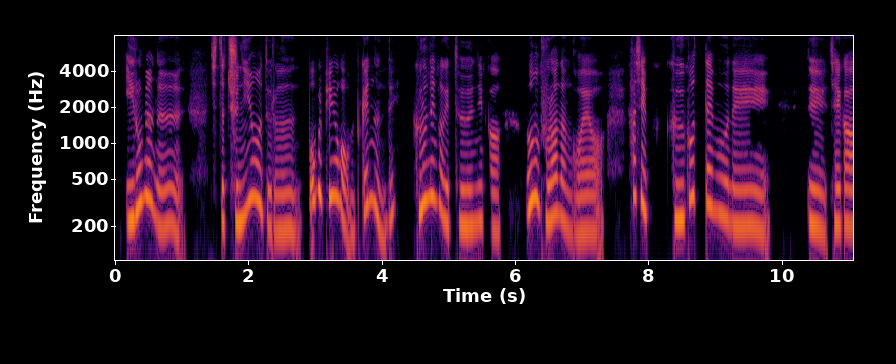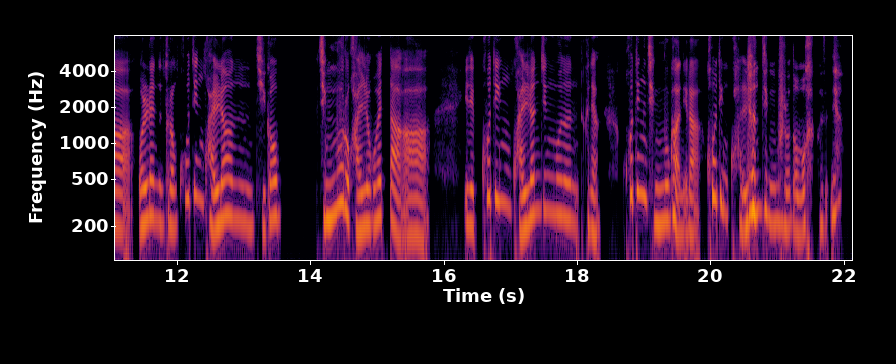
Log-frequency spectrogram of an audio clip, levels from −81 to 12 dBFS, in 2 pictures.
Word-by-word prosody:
'이러면은 220 - +1 0.4
진짜 215 - -1
주니어들은 215 - +1
뽑을 390 -3 +4
필요가 355 -7 +3
없겠는데?' 240 - -3 0.2
그런 310 +5 +3
생각이 300 -11 +1
드니까 205 -2 -2 0.4
너무 325 +6 +6
불안한 230 -5 0
거예요. 180 0 -3 0.4
사실 345 -5 +2
그 265 - -33
그것 240 +11 0
때문에 205 - -1 0.6
네 200 -4 0
제가 205 -2 +2
원래는 215 +1 +2
그런 200 -2 -1
코딩 345 0 -4
관련 220 0 +1
직업 230 +5 0 0.6
직무로 245 +4 +4
가려고 200 +3 +1
했다가 175 -8 0 0.5
이제 205 -1 0
코딩 330 -4 -1
관련 215 +9 +2
직무는 250 -5 -3
그냥 185 -4 -3 0.4
코딩 370 -1 +1
직무가 220 -2 +2
아니라 - - 0
코딩 335 -7 +1
관련 255 +8 +4
직무로 210 -7 -2
넘어가거든요. 205 - -4
225 Hz, 270 characters per minute, -23 LUFS, 200-275 Hz, 0.6 s, 너무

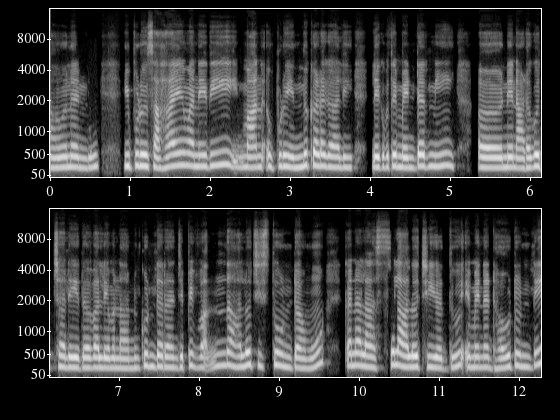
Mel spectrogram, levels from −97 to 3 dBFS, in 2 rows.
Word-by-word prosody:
అవునండి. 220 0 0 0.4
ఇప్పుడు 255 +1 +4
సహాయం 250 +6 +1
అనేది 245 +1 0 0.4
మన 225 +1 +1 0.2
ఉప్పుడెందుకు 245 +3 +1
అడగాలి 230 -3 +1 0.3
లేకపోతే 230 +2 +3
మెంటర్‌ని 245 +3 +2 0.5
ఆహ్, 220 0 +5
నేను 225 -1 +3
అడగొచ్చా 240 +3 +2
లేదా? 220 0 +3
వాళ్ళేమన్నా 215 -1 0
అనుకుంటారా? 235 +2 -1
అని 215 - -8
జెప్పి 265 +2 -3
వంద 260 +2 -5 0.2
ఆలోచిస్తూ 255 0 -1
ఉంటాము. 215 0 -2 0.4
కానీ 265 +1 0
అలా 240 -2 +2
అస్సలు 270 +6 -1
ఆలోచియొద్దు. 230 -1 +1 0.2
ఏమైనా 225 0 -2
డౌటుంటే 240 +5 -2
230 Hz, 125 wpm, -16 LUFS, 220-250 Hz, 0.5 s, ఆహ్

